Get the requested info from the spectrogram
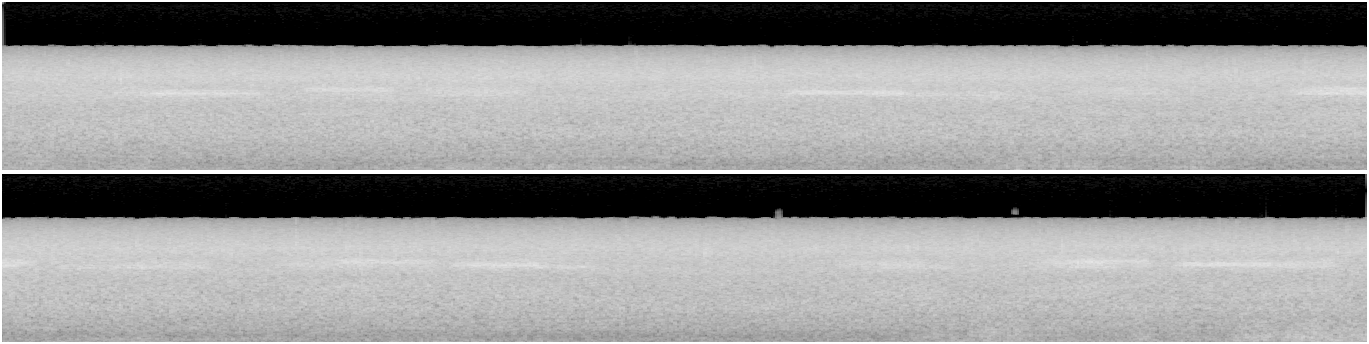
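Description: Steady rain from a night thunderstorm. Short high-pitched pulses recur every second or two over it, and a faint low rumble of distant thunder comes in near the end.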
